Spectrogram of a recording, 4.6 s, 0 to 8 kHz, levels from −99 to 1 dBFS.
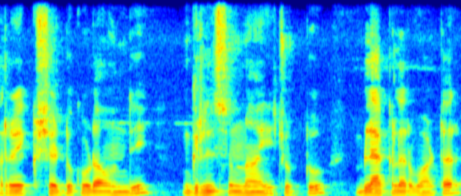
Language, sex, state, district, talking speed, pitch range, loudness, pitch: Telugu, male, Andhra Pradesh, Visakhapatnam, 145 wpm, 110-120 Hz, -22 LUFS, 115 Hz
